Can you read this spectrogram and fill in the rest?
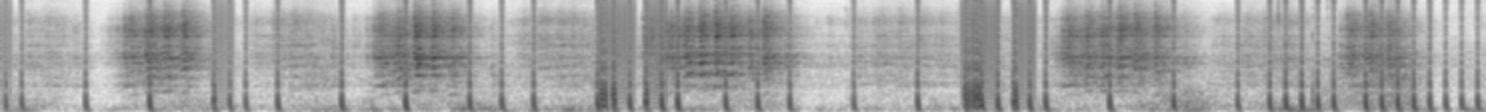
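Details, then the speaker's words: Cheap RC truck wheels pushed by hand without remote: loud rapid bursts of sharp clicking starting and stopping with wheel movement; drivetrain gears clattering, annoying and noisy. "yeah it's very annoying and noisy"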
